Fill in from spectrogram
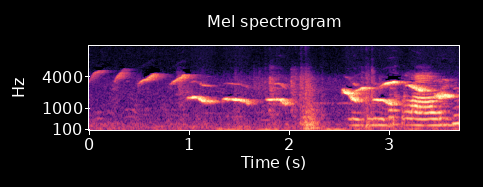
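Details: A male white-rumped shama in breeding condition, kept for breeding in Salaman, Magelang, Central Java, calls for a mate as the female nests. Clear descending whistles lead into a dense, warbled burst, with a brief rustle in the middle.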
